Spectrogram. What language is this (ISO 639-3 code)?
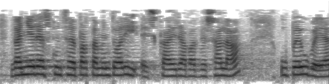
eus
